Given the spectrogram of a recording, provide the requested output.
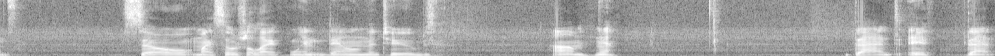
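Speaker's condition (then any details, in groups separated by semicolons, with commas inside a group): Traumatic brain injury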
